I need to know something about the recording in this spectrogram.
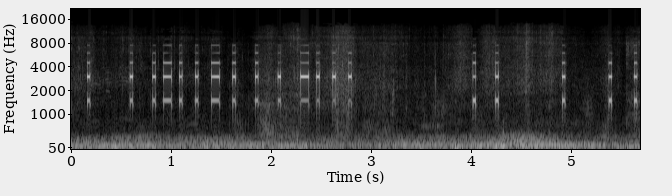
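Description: A metal detector gives quick, repeated high beeps.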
